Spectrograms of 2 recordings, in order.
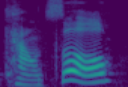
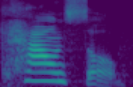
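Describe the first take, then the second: First: The stress is on the second syllable. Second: The stress is on the first syllable. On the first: The speaker calls it wrong. "I don't say counsel" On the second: The speaker calls it right. "Cown is accented"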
